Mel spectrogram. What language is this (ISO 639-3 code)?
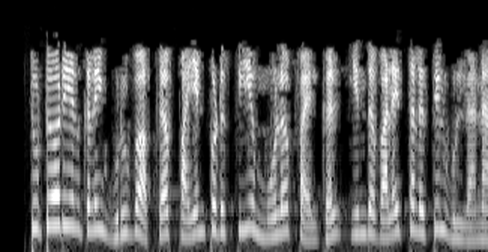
tam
